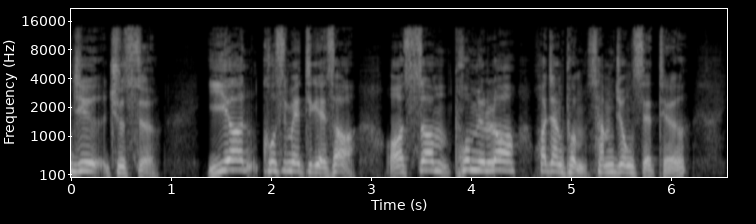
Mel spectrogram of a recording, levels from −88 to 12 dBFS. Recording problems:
abrupt cut into speech; at the start

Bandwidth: 13.5 kHz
